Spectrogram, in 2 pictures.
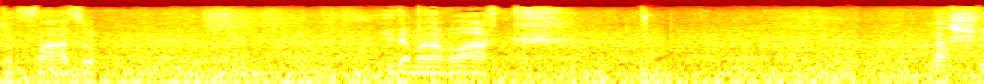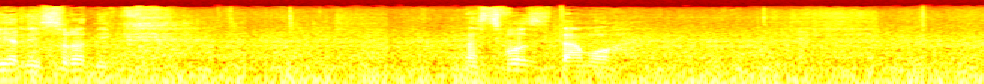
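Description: A car engine hums steadily while driving on a road.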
